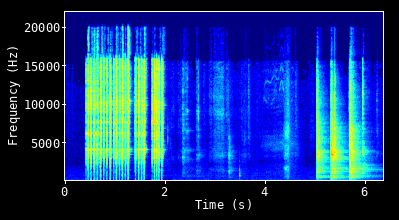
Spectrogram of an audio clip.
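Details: 1964 Ford Falcon aluminum grille being straightened with body and trim hammers: a quick run of sharp taps, then louder, duller blows that ring differently, metal not seating right under the hammer; suspected, not confirmed.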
